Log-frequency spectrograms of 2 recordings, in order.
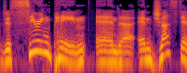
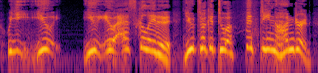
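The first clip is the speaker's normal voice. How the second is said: retold yelling; 11 semitones higher than usual. Coworker shouting back at the narrator on landing, high mock yell. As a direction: yell it back, tripping over the words. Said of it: "And he's going".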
